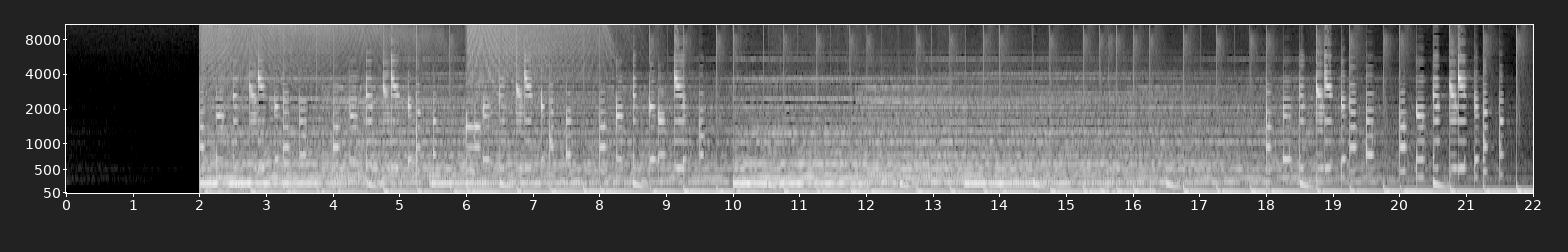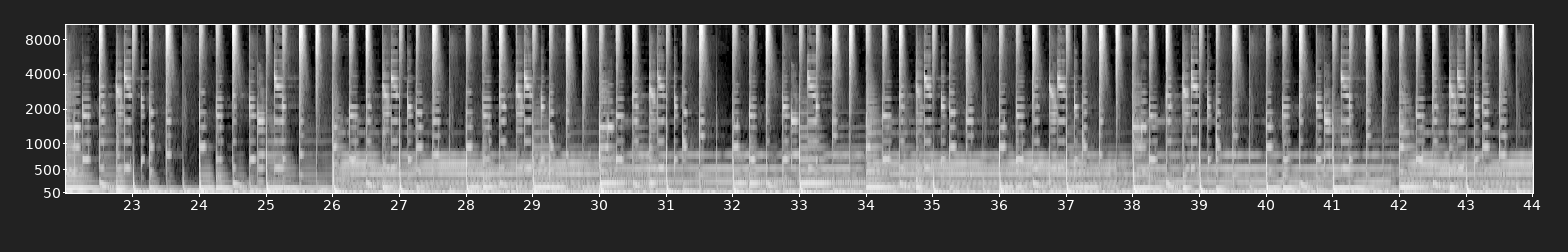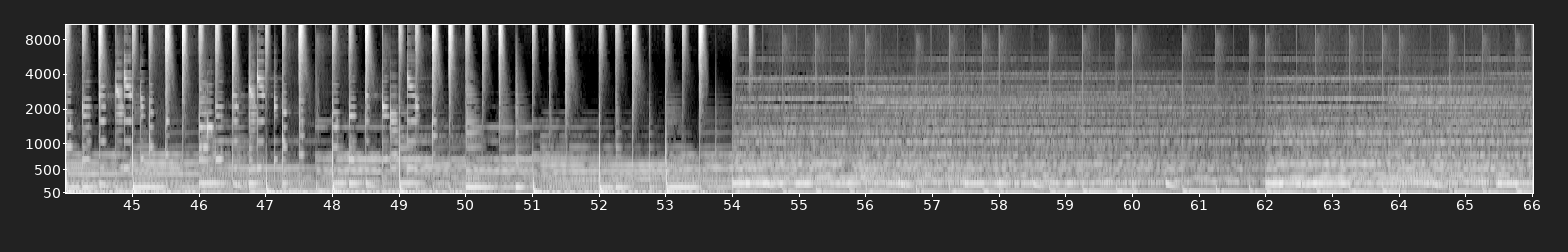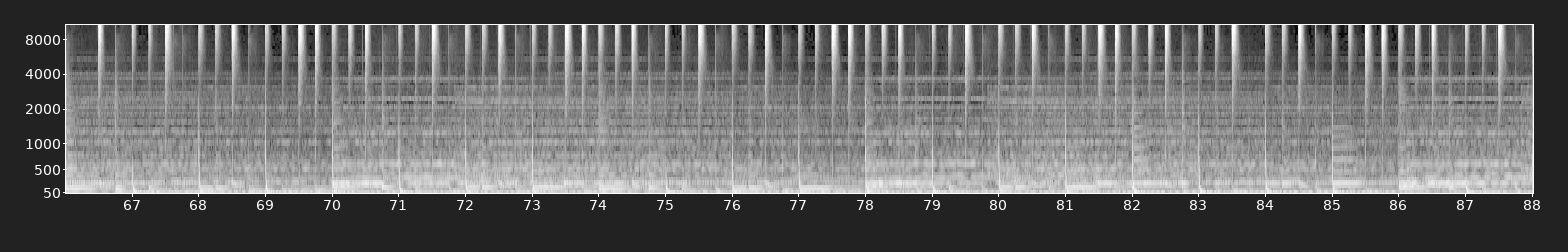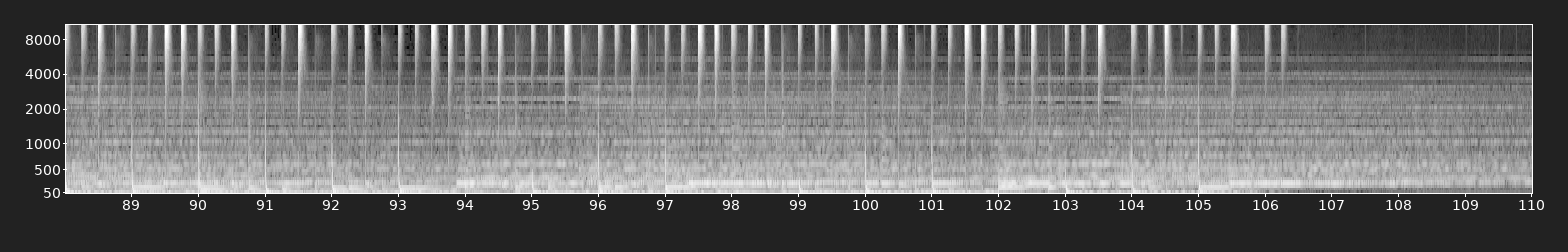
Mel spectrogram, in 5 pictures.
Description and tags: Background e-music fragment.
minimal e-music.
